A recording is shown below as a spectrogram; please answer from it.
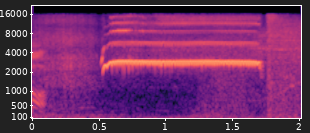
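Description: A sports whistle blown in one steady blast of about a second, starting about half a second in and cutting off cleanly: the starting signal for a race after a countdown.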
